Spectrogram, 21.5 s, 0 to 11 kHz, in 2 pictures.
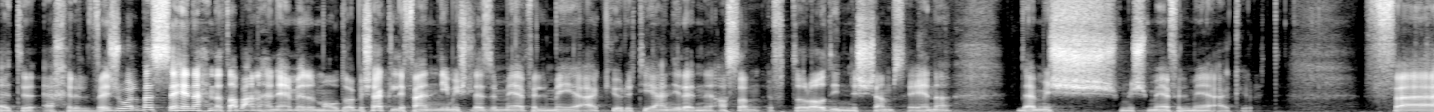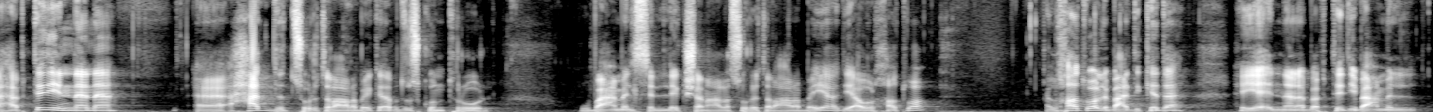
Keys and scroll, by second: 15.2 ctrl+alt+space.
